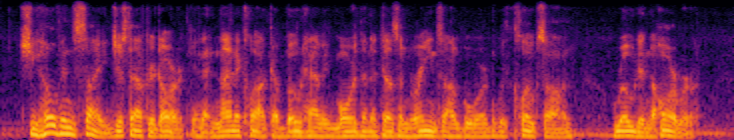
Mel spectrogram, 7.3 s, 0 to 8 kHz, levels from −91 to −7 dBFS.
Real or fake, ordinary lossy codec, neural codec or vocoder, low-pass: real; Opus, 16 kbps; none; 7.2 kHz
